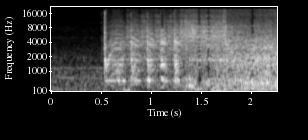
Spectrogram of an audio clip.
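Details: 2007 Hyundai Santa Fe after cleaning badly corroded battery terminals, with a bad starter suspected: the starter catches at once and the engine fires straight into a smooth steady idle, a clean healthy start.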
